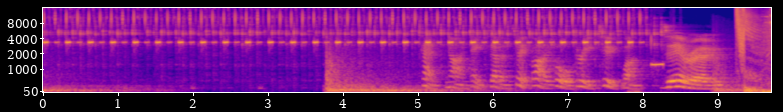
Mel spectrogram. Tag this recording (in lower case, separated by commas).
sound effect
